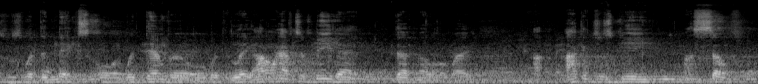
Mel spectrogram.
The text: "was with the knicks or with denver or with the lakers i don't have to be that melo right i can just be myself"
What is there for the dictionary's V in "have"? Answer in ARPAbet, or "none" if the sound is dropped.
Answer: F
